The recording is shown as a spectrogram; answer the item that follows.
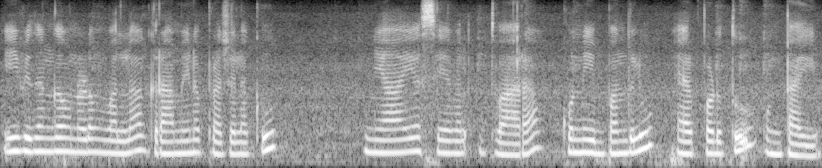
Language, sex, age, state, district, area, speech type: Telugu, female, 45-60, Andhra Pradesh, West Godavari, rural, spontaneous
